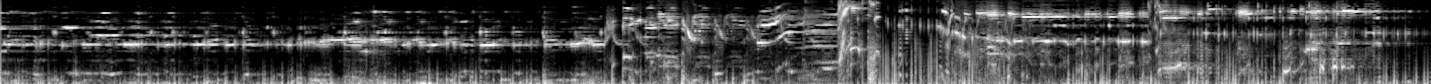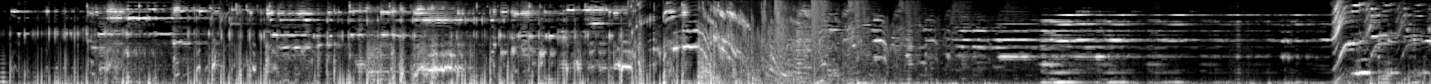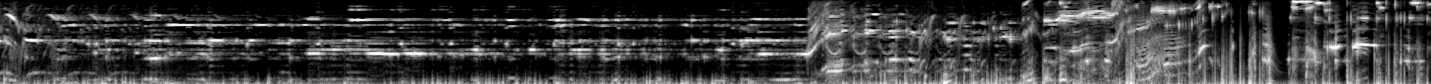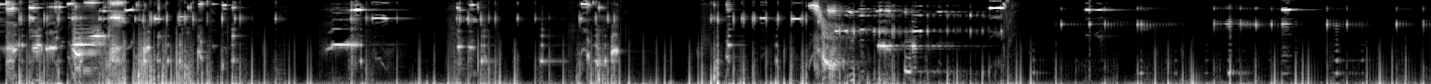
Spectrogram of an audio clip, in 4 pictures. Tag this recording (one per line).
hifrequency
sweeps
skewell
